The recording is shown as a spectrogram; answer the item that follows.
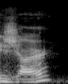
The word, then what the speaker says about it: Jarre: Maurice Jarre is a famous composer. Composed. – It's Jarre, isn't it? Like Jean-Michel Jarre? Because it's spelled the same way.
